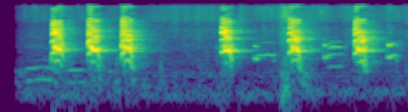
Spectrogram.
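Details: Samoyed puppy while eating, giving six short, sharp yapping barks in two loose clusters over about four seconds, with faint whiny tonal squeaks between them in a quiet indoor setting.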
